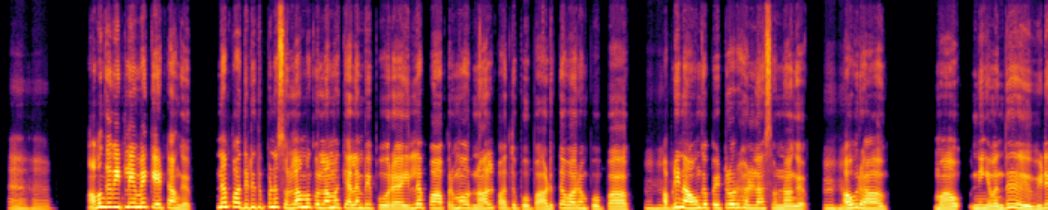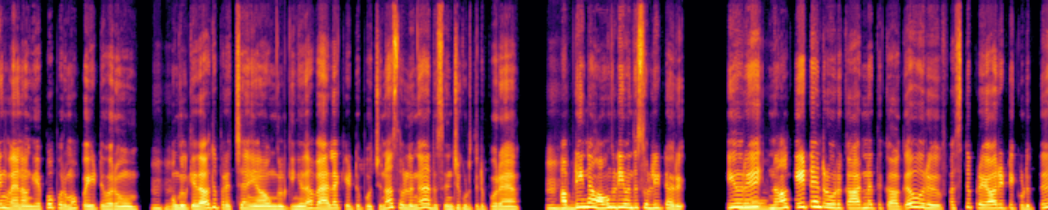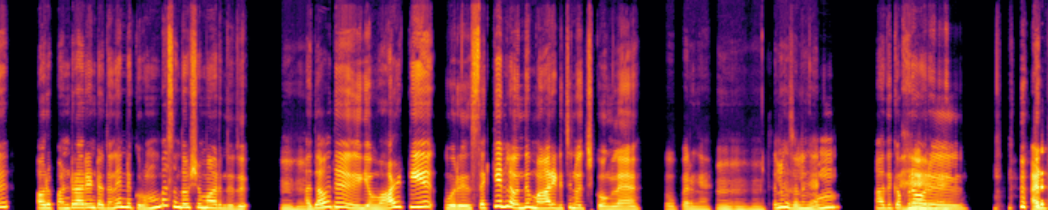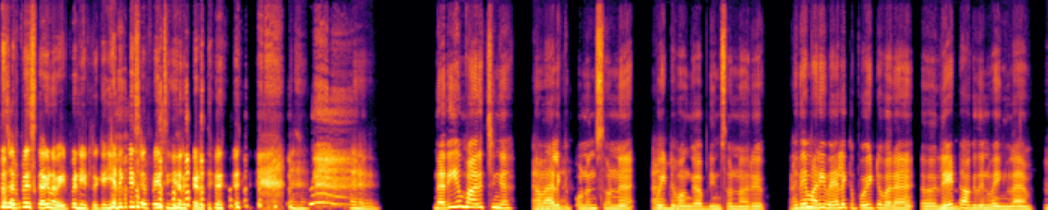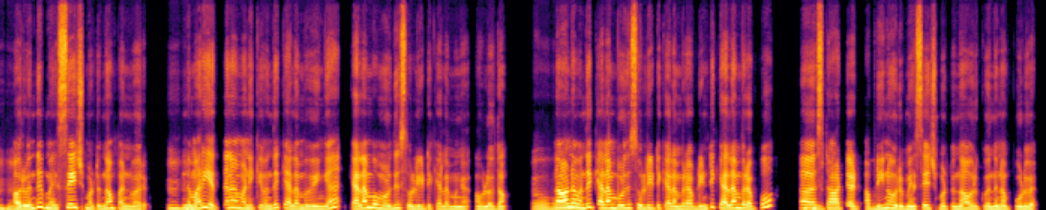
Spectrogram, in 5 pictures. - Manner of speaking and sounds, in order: in English: "ஃபர்ஸ்டு பிரையாரிட்டி"; laugh; laugh; in English: "சர்ப்ரைஸ்க்காக"; laugh; laughing while speaking: "எனக்கே சர்ப்ரைசிங்கா இருக்கு அடுத்து"; in English: "சர்ப்ரைசிங்கா"; in English: "மெசேஜ்"; "கெளம்பும் போது" said as "கெளம்போது"; drawn out: "ஓஹோ!"; in English: "ஸ்டார்ட்டட்"; in English: "மெசேஜ்"
- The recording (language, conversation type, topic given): Tamil, podcast, உங்கள் வாழ்க்கையை மாற்றிய தருணம் எது?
